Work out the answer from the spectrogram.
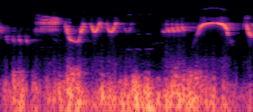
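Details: Asian pied starling singing in the energetic 'ngentrok' style, used as therapy song for training household magpie robins: bright whistled phrases with rising and falling wavy notes and a clear arched whistle, over a steady low rumbling background.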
